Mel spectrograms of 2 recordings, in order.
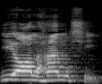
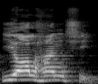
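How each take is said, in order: Both takes have the same delivery.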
